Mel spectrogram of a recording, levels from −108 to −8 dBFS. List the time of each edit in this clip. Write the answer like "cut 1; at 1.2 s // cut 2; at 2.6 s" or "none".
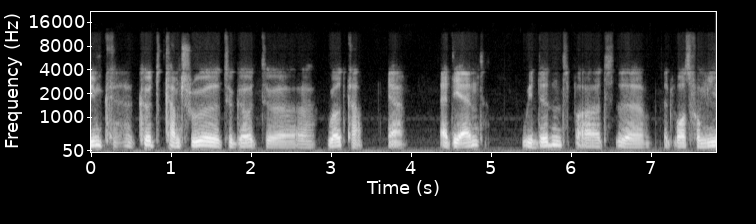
cut 1; at 2.1 s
